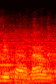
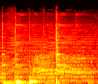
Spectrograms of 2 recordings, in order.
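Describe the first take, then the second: First: It is said grudgingly, without any wish. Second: It is said with loving devotion.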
